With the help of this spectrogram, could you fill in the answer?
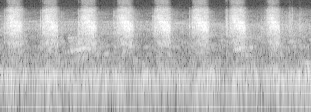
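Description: A red-handled wire-loop tool drags through a solid, crumbly sand-cement block, shaving away powdery material and leaving ridged channels. A steady, evenly spaced series of bright, gritty scraping strokes is heard, each a short hissing rasp with quiet pauses between.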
